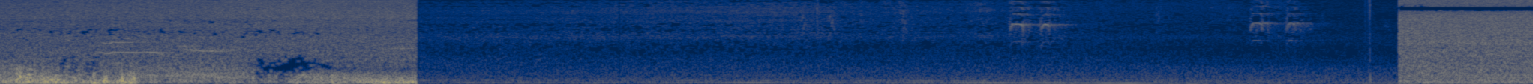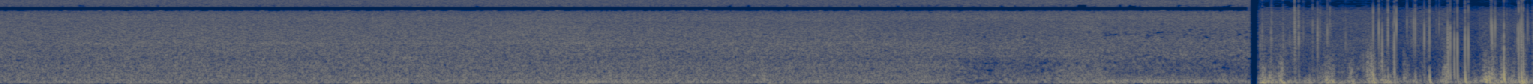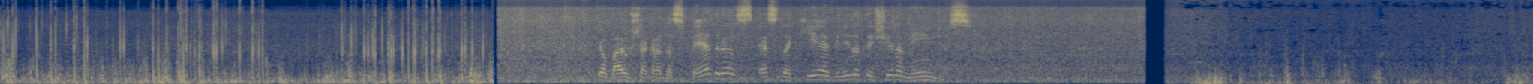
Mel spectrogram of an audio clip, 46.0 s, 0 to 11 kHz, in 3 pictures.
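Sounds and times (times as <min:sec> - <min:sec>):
gusting wind: 0:00.0 - 0:04.2, 0:14.0 - 0:38.9, 0:40.0 - 0:45.9
wind buffeting microphone: 0:00.0 - 0:04.2, 0:24.7 - 0:35.7, 0:42.4 - 0:45.9
heavy rain hissing: 0:00.0 - 0:10.2, 0:14.0 - 0:45.9
faint bird chirps: 0:10.0 - 0:10.8, 0:12.4 - 0:13.2.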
